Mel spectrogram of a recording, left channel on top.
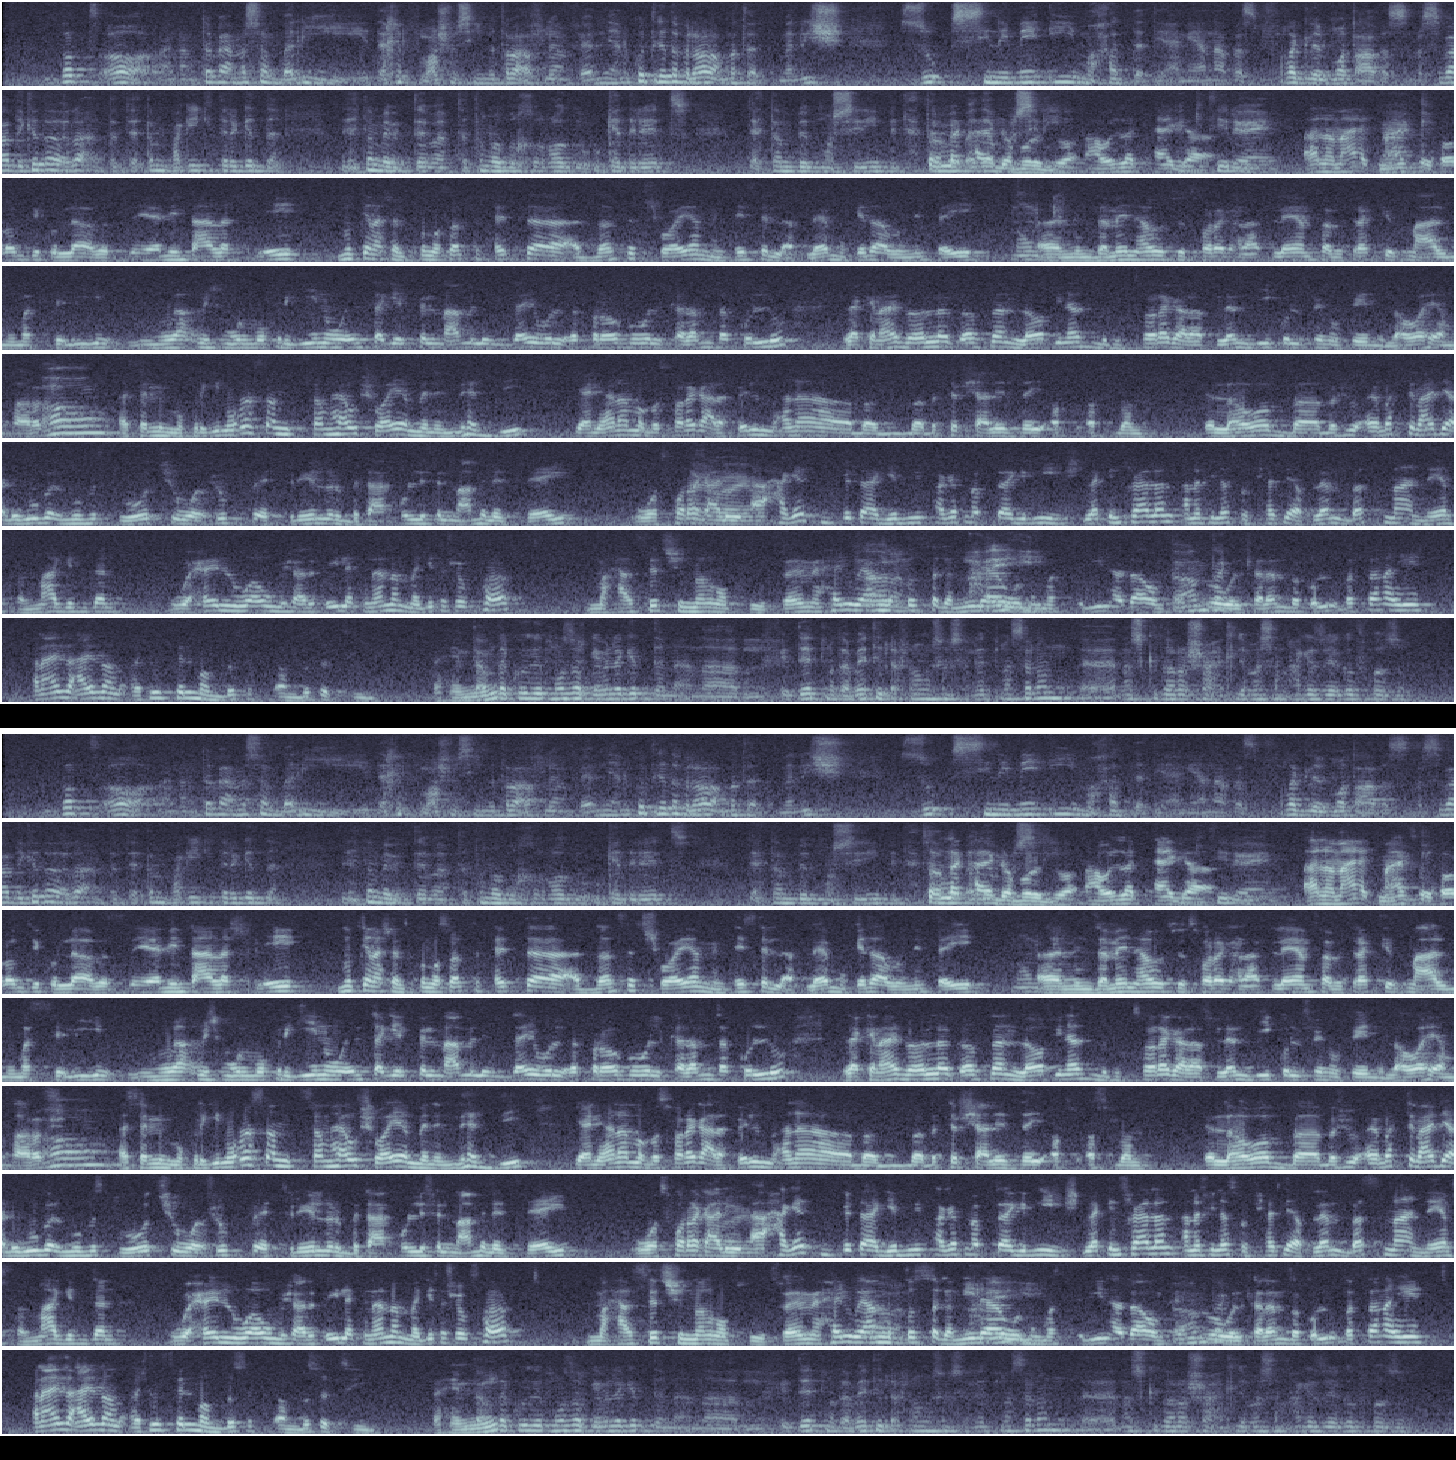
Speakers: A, on the left (about 30°); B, on the right (about 80°).
A: بالظبط اه انا متابع مثلا بقالي داخل في العشر سنين بتابع افلام فاهمني انا كنت كده في الاول عامه ماليش ذوق سينمائي محدد يعني انا بس بتفرج للمتعه بس بس بعد كده لا انت بتهتم بحاجات كتيره جدا بتهتم بالكتابه بتهتم باخراج وكادرات بتهتم بممثلين بتهتم
B: بس اقول لك
A: باداء
B: حاجه
A: ممثلين
B: برضو هقول لك حاجه
A: حاجات كتيره يعني
B: انا معاك
A: معاك
B: معاك في الحوارات دي كلها بس يعني انت علشان ايه ممكن عشان تكون وصلت في حته ادفانسد شويه من حيث الافلام وكده او ان انت ايه
A: ممكن
B: آه، من زمان قوي بتتفرج على افلام فبتركز مع الممثلين و- مش والمخرجين وانتاج الفيلم عامل ازاي والاخراج والكلام ده كله لكن عايز اقول لك اصلا اللي هو في ناس بتتفرج على الافلام دي كل فين وفين اللي هو هي ما تعرفش
A: اه
B: اسامي المخرجين وانا سام هاو شويه من الناس دي يعني انا لما بتفرج على فيلم انا ب- ب- بسيرش عليه ازاي أص- اصلا اللي هو ب- بشوف أنا بكتب عادي على جوجل موفيز تو واتش واشوف التريلر بتاع كل فيلم عامل ازاي واتفرج
A: ايوه
B: عليه
A: ايوه
B: حاجات بتعجبني وحاجات ما بتعجبنيش لكن فعلا انا في ناس رشحت لي افلام بسمع ان هي مسمعه جدا وحلوه ومش عارف ايه لكن انا لما جيت اشوفها ما حسيتش ان انا مبسوط فاهم حلو
A: فعلا
B: يا عم القصه جميله
A: حقيقي
B: والممثلين ادائهم
A: انت
B: حلو
A: عندك
B: والكلام ده كله بس انا ايه انا عايز عايز اشوف فيلم انبسط انبسط فيه فاهمني
A: انت عندك وجهة نظر جميلة جدا انا في بداية متابعتي للافلام والمسلسلات مثلا آه، ناس كتير رشحت لي مثلا حاجة زي جاد فازر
